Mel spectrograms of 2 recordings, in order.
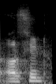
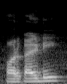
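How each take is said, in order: First: ORCID run together as "or-sid"; "orcid" as one word, or-sid; alternative pronunciation. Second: ORCID split as "orc" plus "I-D"; "orcid" with a hard c and spelled-out ID; first pronunciation. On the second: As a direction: say "orcid" as ork-eye-dee. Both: Shown as a demonstration. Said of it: "whatever you may pronounce".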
